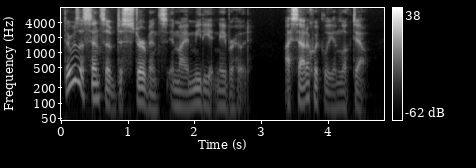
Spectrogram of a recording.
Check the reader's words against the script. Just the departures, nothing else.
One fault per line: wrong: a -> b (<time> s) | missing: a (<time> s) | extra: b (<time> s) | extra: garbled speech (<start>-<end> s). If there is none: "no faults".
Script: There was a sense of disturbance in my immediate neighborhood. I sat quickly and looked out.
no faults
